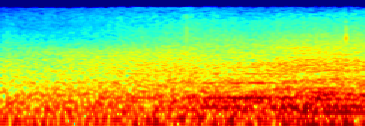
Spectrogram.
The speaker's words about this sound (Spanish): Olas profundas y retumbantes del océano rompiendo contra acantilados escarpados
